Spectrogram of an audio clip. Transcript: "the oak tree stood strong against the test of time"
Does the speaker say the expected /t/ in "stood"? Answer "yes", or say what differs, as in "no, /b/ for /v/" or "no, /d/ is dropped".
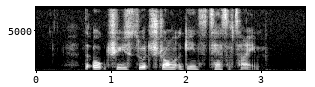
no, /s/ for /t/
